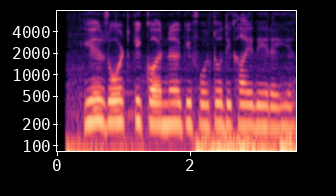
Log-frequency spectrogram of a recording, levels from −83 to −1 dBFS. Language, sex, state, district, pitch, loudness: Hindi, female, Chhattisgarh, Raipur, 195 Hz, -15 LUFS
